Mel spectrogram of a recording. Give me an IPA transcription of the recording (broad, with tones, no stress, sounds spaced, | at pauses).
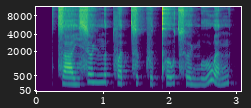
t͡s aː˨ j s ɵ˧ ɥ n̪ ɐ˧ t̚ f ɐ˨˥ t̚ t͡s ʊ˨ k̚ f ɵ˨ t̚ pʰ o˨˧ w t͡sʰ ɵ˨ ɥ m uː˨˥ w ɐ˨˧ n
